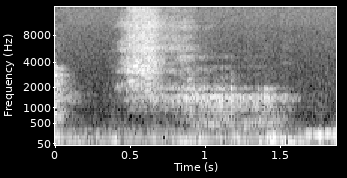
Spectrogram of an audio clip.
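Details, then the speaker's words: A cat gives loud snoring, low rumbling nasal breaths with a brief hissing airflow in the middle, in a quiet room. "Can you guys hear the cat snoring? Cat's snoring pretty loud."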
